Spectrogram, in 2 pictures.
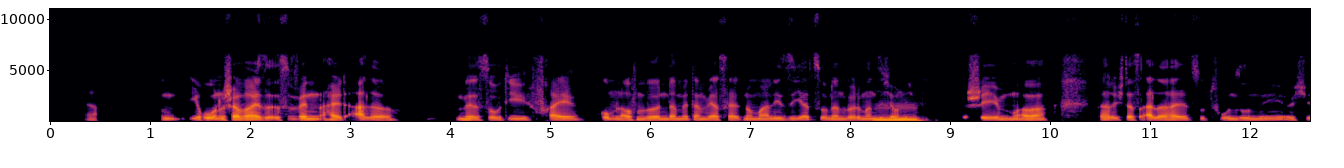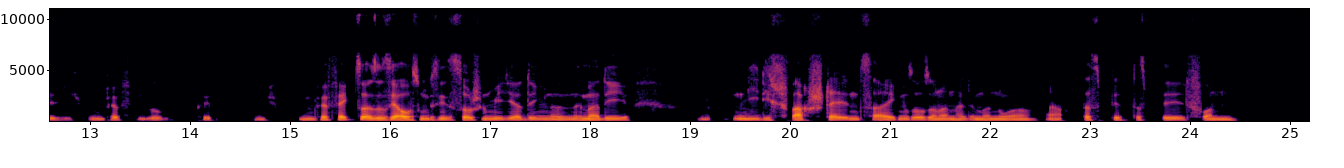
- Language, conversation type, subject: German, podcast, Was war dein mutigster Stilwechsel und warum?
- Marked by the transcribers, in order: none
